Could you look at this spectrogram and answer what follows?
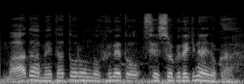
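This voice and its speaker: Man acting as earnest young space hero, lively pitch. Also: fast talker, heavy background noise, lightly acted. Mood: queasy, uneasy. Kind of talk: Japanese anime audio drama acting.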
